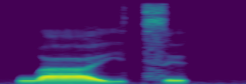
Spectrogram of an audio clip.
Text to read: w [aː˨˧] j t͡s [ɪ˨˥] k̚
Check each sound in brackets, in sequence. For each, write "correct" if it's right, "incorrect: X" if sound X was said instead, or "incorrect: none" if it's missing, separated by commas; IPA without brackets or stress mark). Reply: correct, incorrect: ɪ˧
